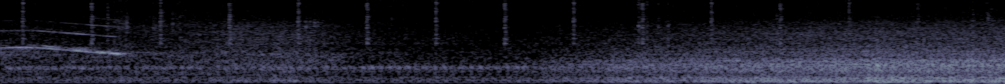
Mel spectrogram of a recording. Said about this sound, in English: Ambulance coming up the rear.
